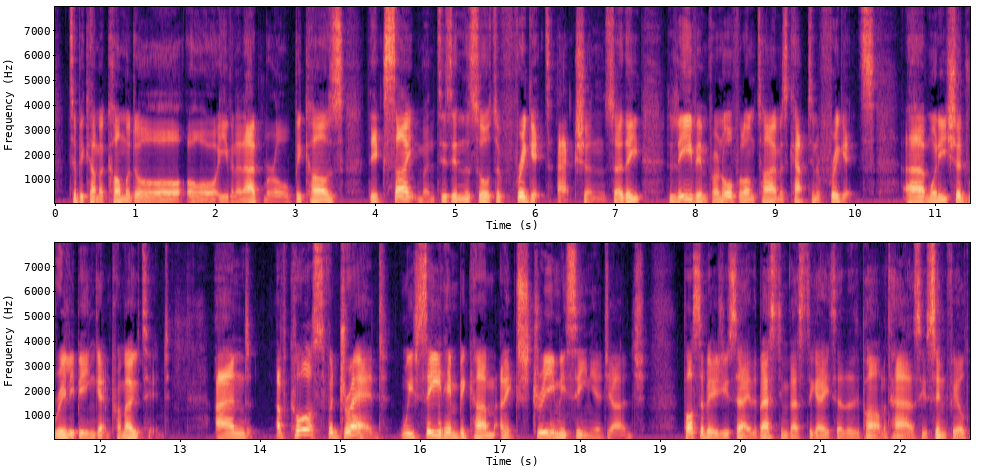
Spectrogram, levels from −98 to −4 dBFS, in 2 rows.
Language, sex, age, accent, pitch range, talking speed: English, male, 40-59, British, 110-135 Hz, 170 wpm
